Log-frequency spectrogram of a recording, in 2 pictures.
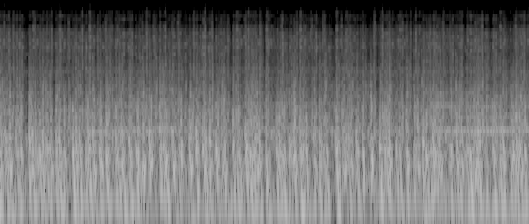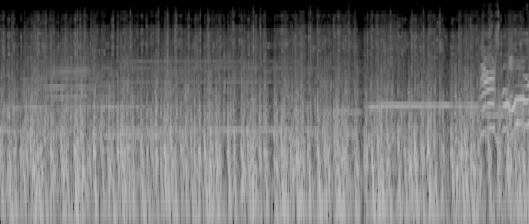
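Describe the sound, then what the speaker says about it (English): Horses gallop in the Western video game Red Dead Redemption, a busy drumming of hooves under game engine noise, with voices shouting over the action. "There's the horses!"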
